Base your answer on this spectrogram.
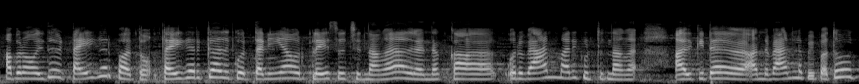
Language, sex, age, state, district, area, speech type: Tamil, female, 30-45, Tamil Nadu, Ariyalur, rural, spontaneous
